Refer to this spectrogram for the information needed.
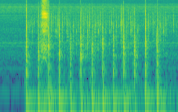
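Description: The station manager raps on a door in a long, insistent series of about a dozen sharp knocks, loud, with an uneven rhythm and no voices.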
